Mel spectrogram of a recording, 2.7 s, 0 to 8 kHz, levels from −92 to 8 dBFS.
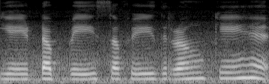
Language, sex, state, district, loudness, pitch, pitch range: Hindi, female, Haryana, Charkhi Dadri, -18 LUFS, 190 Hz, 185-205 Hz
